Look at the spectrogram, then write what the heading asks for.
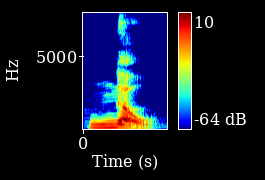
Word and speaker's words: know: antes da letra N, o K sempre vai ser mudo, tá? Então a gente não vai pronunciar esse K. Então a gente não diz know, tá? A gente diz know, know.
